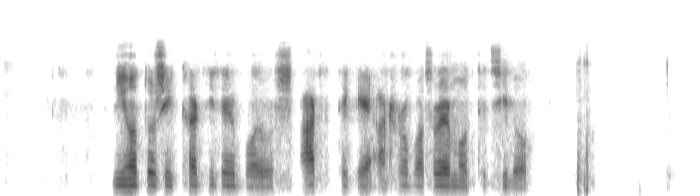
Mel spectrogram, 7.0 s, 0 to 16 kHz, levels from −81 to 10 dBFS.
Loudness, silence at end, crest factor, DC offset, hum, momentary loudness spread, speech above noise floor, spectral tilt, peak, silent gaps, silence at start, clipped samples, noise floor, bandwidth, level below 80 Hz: -24 LUFS; 1.15 s; 26 dB; under 0.1%; none; 14 LU; 53 dB; -3 dB/octave; -2 dBFS; none; 1.15 s; under 0.1%; -78 dBFS; 7.4 kHz; -72 dBFS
